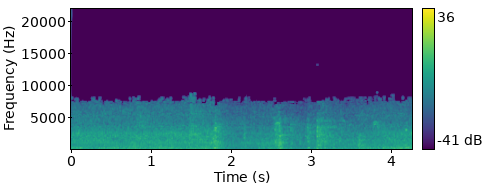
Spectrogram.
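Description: Stroller wheels rolling over rough asphalt: a steady low rumble with a few sharp clacks and rattles from the frame.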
